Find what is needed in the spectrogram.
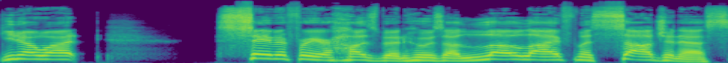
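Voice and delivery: high parody of an insult; imitating Lisa. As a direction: snap back at her. Mimicking Lisa.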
